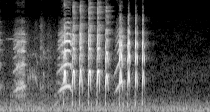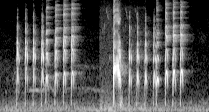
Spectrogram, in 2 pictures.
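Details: Relaxed-style rail (mandar) lure call, used by bird trappers to draw birds down to nets: a faint rising note, then long runs of loud, nasal, clipped squawks repeated quickly in three bursts.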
